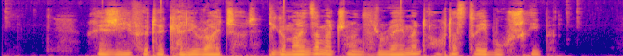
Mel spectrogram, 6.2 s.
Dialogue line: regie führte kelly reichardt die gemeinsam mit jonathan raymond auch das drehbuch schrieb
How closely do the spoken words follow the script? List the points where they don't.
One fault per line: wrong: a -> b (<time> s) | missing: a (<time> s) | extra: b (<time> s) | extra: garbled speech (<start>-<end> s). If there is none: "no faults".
no faults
